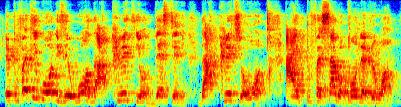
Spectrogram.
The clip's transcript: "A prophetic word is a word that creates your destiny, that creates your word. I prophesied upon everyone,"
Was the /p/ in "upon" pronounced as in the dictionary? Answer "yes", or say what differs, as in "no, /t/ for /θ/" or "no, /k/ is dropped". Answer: yes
